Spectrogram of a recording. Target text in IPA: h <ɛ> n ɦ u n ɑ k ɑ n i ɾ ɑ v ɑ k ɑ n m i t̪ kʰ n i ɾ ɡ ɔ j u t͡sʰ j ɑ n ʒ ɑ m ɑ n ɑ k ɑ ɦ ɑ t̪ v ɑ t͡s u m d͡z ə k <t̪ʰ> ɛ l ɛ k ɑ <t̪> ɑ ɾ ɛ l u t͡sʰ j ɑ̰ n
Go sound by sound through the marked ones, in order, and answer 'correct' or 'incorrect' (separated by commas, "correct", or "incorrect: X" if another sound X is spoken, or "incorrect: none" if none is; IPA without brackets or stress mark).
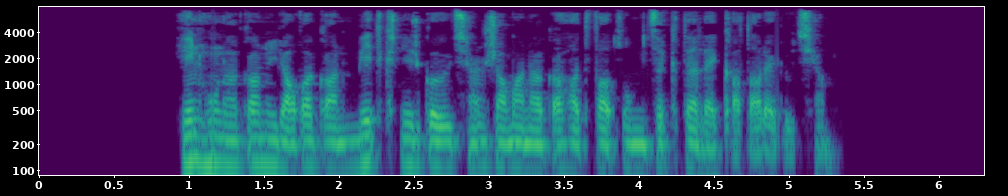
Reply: incorrect: i, incorrect: t̪, correct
